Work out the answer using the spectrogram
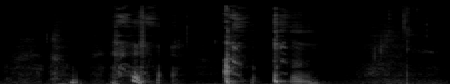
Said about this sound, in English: I think you should edit out the coughing. I don't think it's professional.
